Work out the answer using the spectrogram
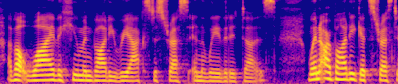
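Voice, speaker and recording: Casual meditation coach, woman, low voice, chatty, upbeat delivery. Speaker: meditation teacher. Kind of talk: guided meditation lesson.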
